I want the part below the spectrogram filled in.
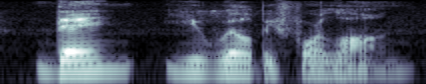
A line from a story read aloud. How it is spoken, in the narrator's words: he said very gravely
